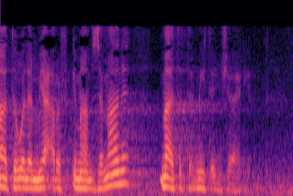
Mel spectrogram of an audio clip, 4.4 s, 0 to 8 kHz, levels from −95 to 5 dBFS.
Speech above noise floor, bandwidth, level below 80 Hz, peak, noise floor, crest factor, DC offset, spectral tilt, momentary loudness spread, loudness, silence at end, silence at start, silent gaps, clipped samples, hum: 20 dB; 5.4 kHz; -46 dBFS; -6 dBFS; -42 dBFS; 18 dB; under 0.1%; -13 dB/octave; 20 LU; -22 LUFS; 0 s; 0 s; none; under 0.1%; none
